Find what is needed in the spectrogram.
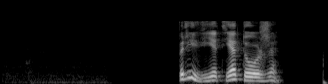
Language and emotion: Russian, positive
